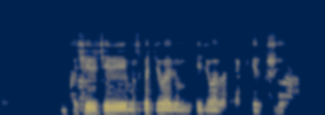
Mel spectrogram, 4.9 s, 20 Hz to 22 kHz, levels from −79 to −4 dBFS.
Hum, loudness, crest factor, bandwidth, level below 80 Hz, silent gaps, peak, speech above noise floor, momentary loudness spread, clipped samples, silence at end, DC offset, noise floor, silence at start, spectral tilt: none; -28 LUFS; 18 dB; 6.8 kHz; -72 dBFS; 3.64-3.69 s; -10 dBFS; over 62 dB; 17 LU; under 0.1%; 0.4 s; under 0.1%; under -90 dBFS; 0.95 s; -7 dB/octave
